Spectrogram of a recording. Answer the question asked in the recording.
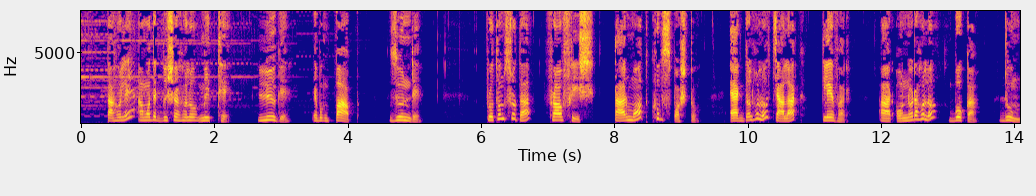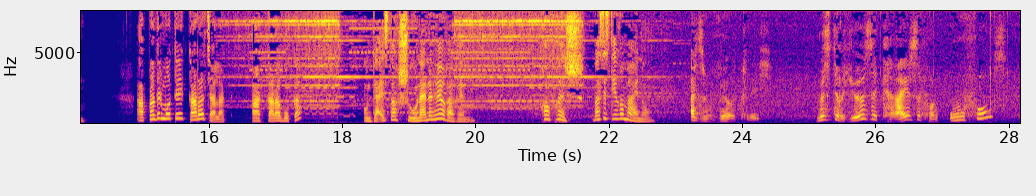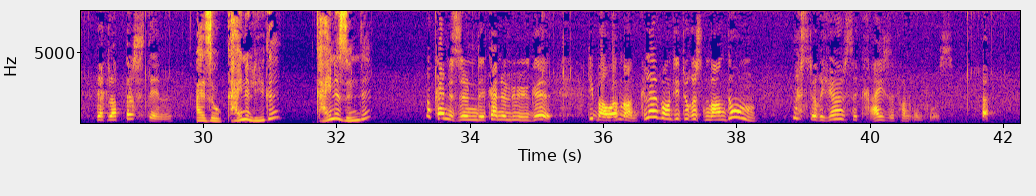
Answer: Frau ফ্রিসের Motte, Krishokra, Bauern, Chalak, a Touristra, Boka.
